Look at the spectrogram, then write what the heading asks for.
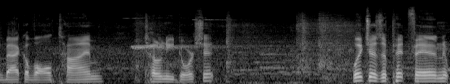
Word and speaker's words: Dorsett: of all time Tony Dorsett which as a pit fan we utilize the Dorset pronunciation as he was when he attended the University of Pittsburgh out of Hopewell High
